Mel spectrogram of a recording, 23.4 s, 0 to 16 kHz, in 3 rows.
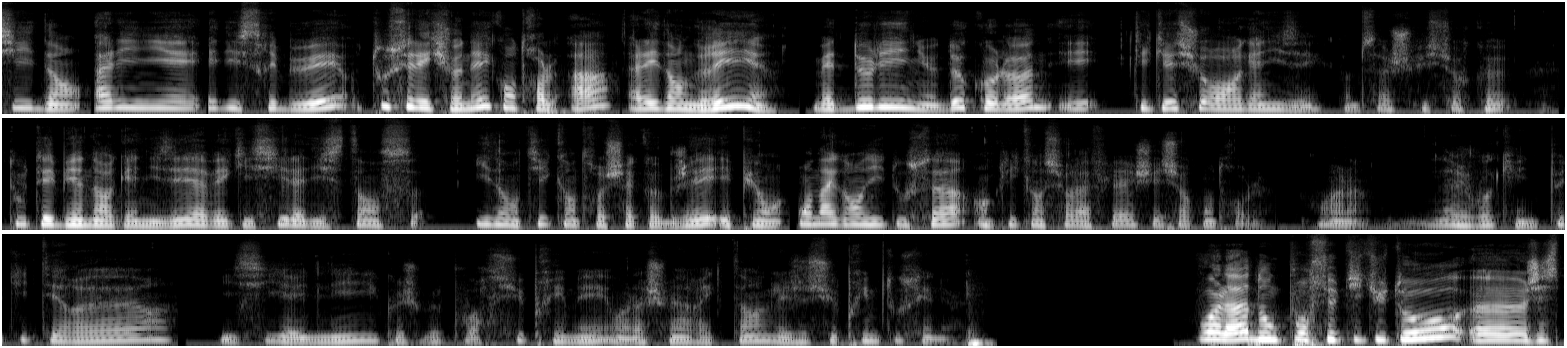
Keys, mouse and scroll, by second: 1.2 click, 2.5 ctrl+a, 3.3 click, 5.7 click, 6.8 middle click, 12.6-14.1 drag, 14.1 middle click, 14.5 middle click, 14.5-15.0 scroll up 3, 14.7 middle click, 14.9 middle click, 16.5 scroll down 1, 19.3 click.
